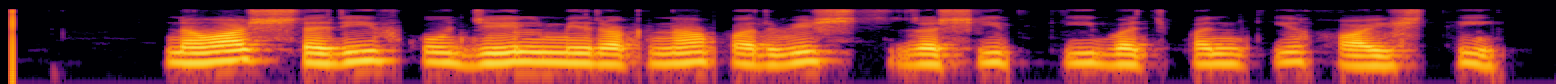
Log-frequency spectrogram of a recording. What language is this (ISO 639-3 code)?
urd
